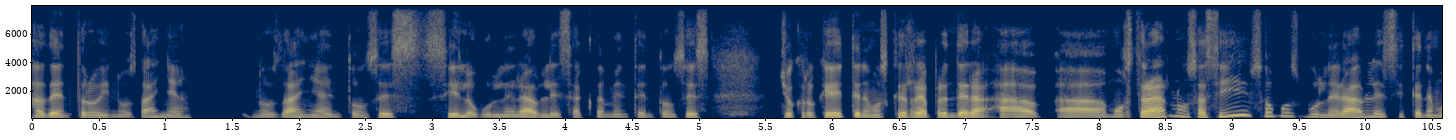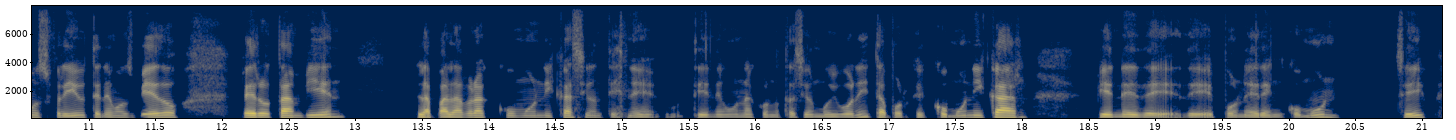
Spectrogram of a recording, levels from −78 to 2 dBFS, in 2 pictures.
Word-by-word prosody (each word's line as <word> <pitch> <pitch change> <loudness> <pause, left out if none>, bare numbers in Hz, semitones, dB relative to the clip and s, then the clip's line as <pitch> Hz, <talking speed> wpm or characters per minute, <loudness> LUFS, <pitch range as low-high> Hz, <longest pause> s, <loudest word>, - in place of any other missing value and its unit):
adentro 145 +3 +1
y 150 - -4
nos 110 -6 -11
daña, 140 -7 -3 0.4
nos 120 -4 -10
daña, 145 0 0
entonces, 130 +1 -4
sí, 130 0 -2
lo 125 -2 0
vulnerable 115 +3 0
exactamente. 120 +2 -8
Entonces, 125 +1 -3 0.5
yo 135 - +1
creo 155 +2 -5
que 155 -2 +5
tenemos 140 +1 +1
que 155 - +2
reaprender 150 -1 +5
a 155 - +5
a 120 -2 +3 0.5
a - - -4
mostrarnos 190 - +4
así, 255 - +3
somos 250 -4 -5
vulnerables 175 +1 +1
y 150 - -11
tenemos 145 +2 -3
frío, 140 +2 -1
y - - -15
tenemos 135 0 -5
miedo, 145 +4 +3 0.5
pero 145 -1 +6
también 160 +7 +3 0.5
la - - +5
palabra 130 +6 +3
comunicación 145 0 -5
tiene 120 -4 -7 0.3
tiene 115 0 -4
una 120 +1 -8
connotación 115 0 -7
muy 120 0 -4
bonita, 175 - -1
porque 110 -1 -6
comunicar 150 - +3 0.5
viene 120 -1 +3
de 105 -1 -1
de 95 -1 -2
poner 105 0 -3
en 105 0 -6
común, 145 - -5 0.4
¿sí? 140 +6 0
140 Hz, 145 wpm, -23 LUFS, 120-155 Hz, 0.5 s, pero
